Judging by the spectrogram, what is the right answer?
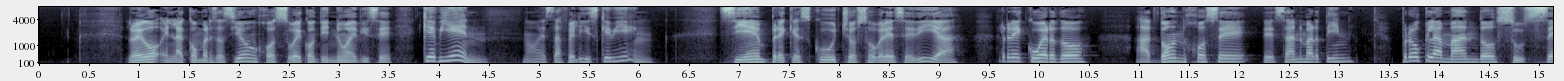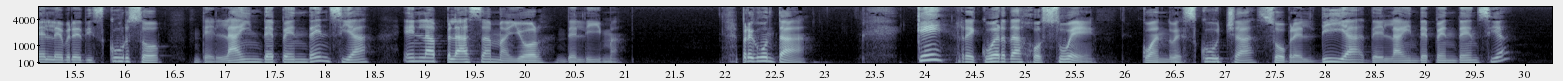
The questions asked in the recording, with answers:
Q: ¿Qué recuerda Josué cuando escucha sobre el Día de la Independencia?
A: Él recuerda a José de San Martín proclamando su célebre discurso.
